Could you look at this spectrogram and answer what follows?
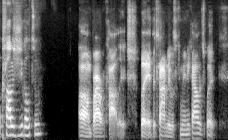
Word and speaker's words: Broward: Broward College. But at the time, it was community college, but it's called Broward College now. What's it called? Broward College.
